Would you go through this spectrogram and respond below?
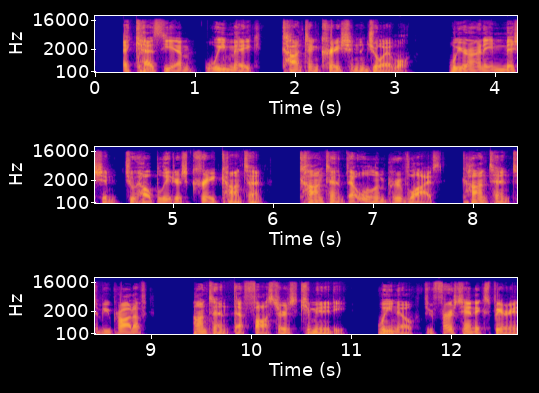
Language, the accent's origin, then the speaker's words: English; Buffalo, New York, United States; now in Charlotte, United States; I'm originally from Western New York, from Buffalo, New York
